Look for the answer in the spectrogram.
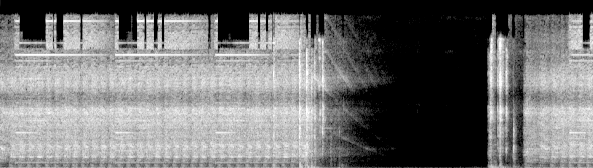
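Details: Chrysler Town & Country van hard to start after the dealer worked on something else: long labored cranking at about three pulses a second, a pause, then another crank attempt as the engine struggles to catch; extended cranking.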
